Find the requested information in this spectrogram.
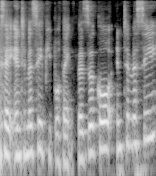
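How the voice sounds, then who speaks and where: A woman with a Southern US accent, a bright, sharp tone, medium pitch, ordinary pitch variation and a fairly quick pace. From US South. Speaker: podcast host and dating mentor. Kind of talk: live audio chat room discussion. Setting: online live audio room.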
